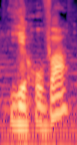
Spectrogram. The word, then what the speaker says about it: Yehovah: Le Kamatz, donc le « a » de Yah, se transforme en Sheva, donc « e », quand le nom est élongé ou prononcé totalement.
